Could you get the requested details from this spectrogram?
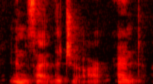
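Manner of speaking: usual speaking voice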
